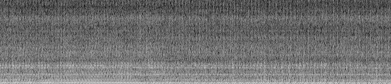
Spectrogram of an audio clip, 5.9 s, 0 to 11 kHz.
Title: 05 ram hemi rod knock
